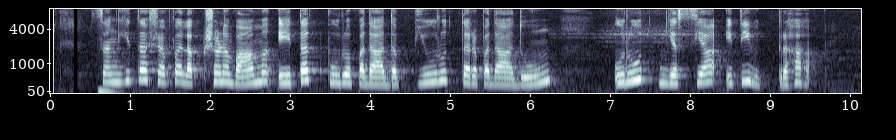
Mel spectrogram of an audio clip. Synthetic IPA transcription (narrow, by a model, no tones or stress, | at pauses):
sɐŋɡʱit̪ɐʃɐfɐlɐkʂɐɳɐʋaːmɐeːt̪ɐt̪̚puːɾʋɐpɐd̪aːd̪ɐpjuːɾut̪ːɐɾɐpɐd̪aːd̪uːŋ | uɾuːt̪jɐsjaːit̪iʋiɡɾɐɦɐɦɐ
